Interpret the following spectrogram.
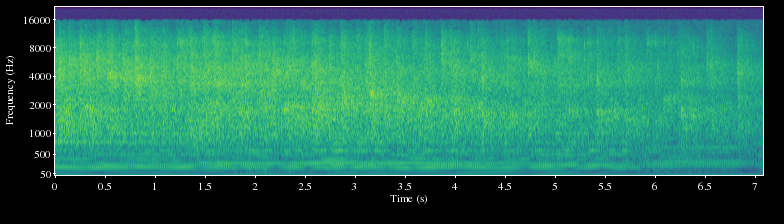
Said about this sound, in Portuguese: Pode aplaudir ao Senhor por isso? Pode aplaudir.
